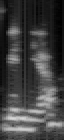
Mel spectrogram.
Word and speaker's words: Minhia: It's Minya, but it's anything is fine.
